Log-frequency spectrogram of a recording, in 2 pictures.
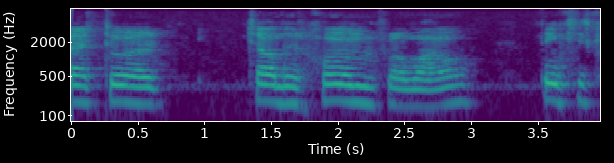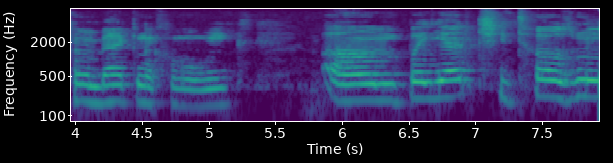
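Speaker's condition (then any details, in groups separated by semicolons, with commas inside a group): Cerebral palsy; from birth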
